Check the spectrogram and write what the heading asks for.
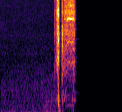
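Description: Faint steady background, then about a second in a sharp camera click with a brief burst of handling noise, after which the sound cuts off abruptly.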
